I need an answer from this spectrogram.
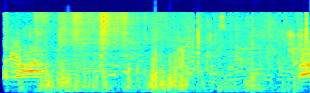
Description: A man talking over a annoy followed by wind interference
